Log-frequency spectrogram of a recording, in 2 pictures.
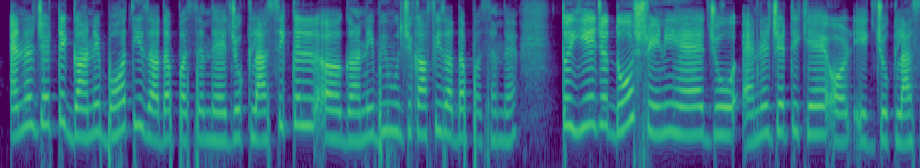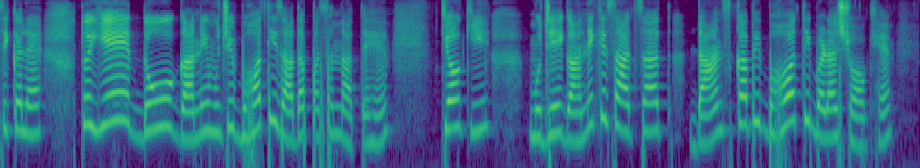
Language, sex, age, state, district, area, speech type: Hindi, female, 45-60, Rajasthan, Jodhpur, urban, spontaneous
